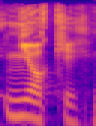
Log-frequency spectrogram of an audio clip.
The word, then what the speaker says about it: gnocchi: Gnocchi. – Gnocchi. – So it's spelled G-N-O-C-C-H-I. Gnocchi. So that G-N makes it gnocchi. Sounds like Gucci.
